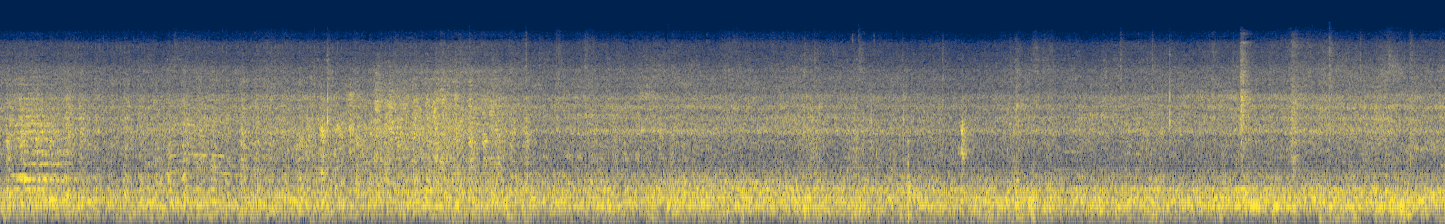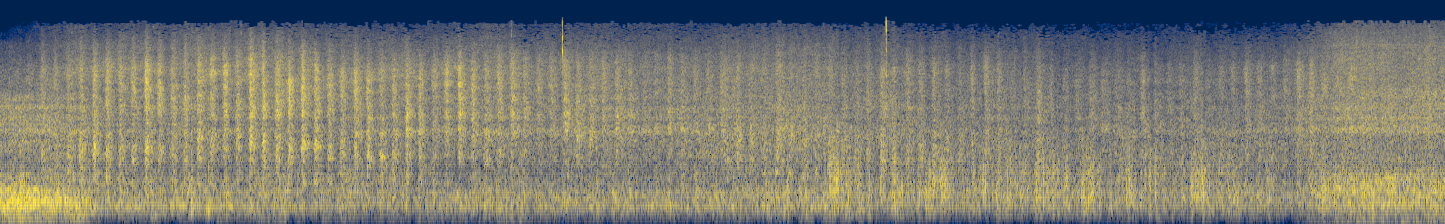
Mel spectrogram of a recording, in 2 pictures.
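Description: Steady running noise of a passenger train carriage on the rails, heard from inside the compartment, with the wheels clicking over the track. About halfway through the deep rumble drops away and the sound turns quieter and lighter; the heavier rumble comes back near the end.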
